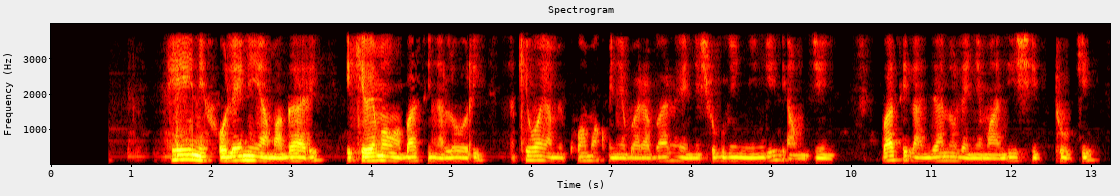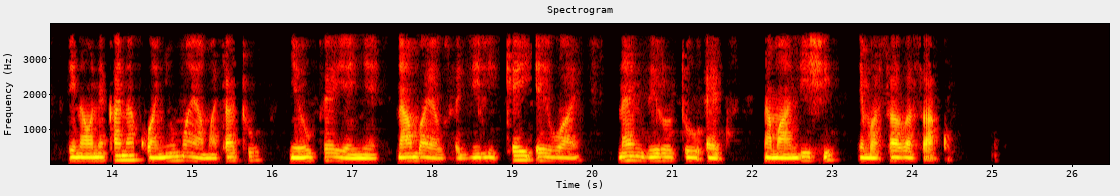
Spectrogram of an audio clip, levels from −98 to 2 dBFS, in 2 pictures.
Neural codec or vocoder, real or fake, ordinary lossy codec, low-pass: none; real; AAC, 24 kbps; 3.6 kHz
